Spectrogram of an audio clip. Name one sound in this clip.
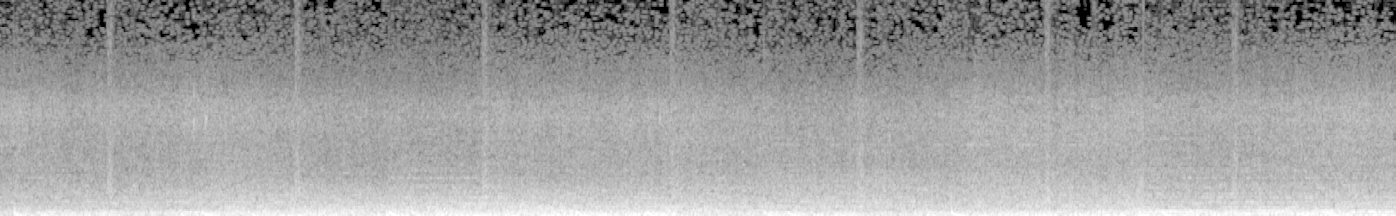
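Wind blows hard, rumbling and buffeting outdoors.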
